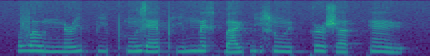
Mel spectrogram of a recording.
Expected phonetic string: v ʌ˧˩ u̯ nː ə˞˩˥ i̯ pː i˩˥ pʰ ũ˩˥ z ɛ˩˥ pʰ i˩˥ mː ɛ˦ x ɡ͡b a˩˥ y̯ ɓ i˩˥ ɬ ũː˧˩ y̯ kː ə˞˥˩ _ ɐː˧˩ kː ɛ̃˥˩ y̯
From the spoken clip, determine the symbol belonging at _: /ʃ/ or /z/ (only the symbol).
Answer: ʃ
